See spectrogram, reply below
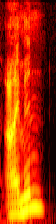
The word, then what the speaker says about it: Ayman: He, do I pronounce it Ayman? A-Y-M-A-N? I think that's how I pronounce his name. He is with MSNBC. Moheldin, M-O-H-Y-E-L-D-I-N.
